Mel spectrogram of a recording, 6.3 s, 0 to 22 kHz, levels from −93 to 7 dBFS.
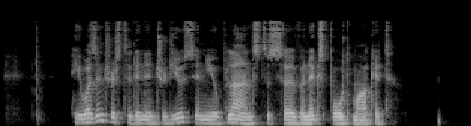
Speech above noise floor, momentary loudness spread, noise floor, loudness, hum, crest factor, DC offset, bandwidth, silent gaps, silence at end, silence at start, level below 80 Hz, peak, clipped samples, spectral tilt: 60 dB; 7 LU; -83 dBFS; -24 LUFS; none; 18 dB; under 0.1%; 11.5 kHz; none; 0.45 s; 0.95 s; -50 dBFS; -6 dBFS; under 0.1%; -5.5 dB/octave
